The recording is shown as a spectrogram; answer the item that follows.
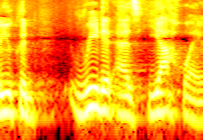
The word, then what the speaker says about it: Yahweh: So in your Bible, when you see where it says the Lord, all capital L-O-R-D, that's the God's name. And it's pronounced something like Yahweh. Or some traditions would pronounce it something like Jehovah. Probably Yahweh is probably a better way to pronounce that.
